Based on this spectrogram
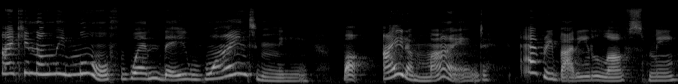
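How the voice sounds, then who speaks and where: A woman puts on a character voice, pitched fairly high and delivered at a fairly slow pace. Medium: read story.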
